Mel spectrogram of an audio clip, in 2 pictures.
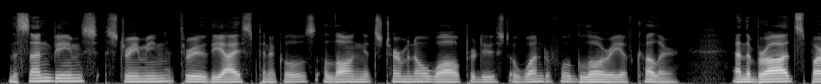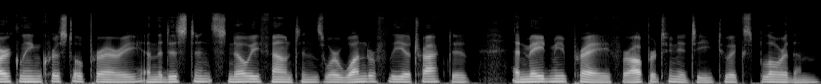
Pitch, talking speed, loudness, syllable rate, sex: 120 Hz, 145 wpm, -21 LUFS, 4.8 syllables/s, male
